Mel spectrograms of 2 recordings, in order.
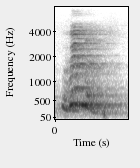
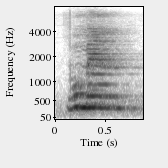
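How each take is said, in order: First: "women" said WIM-in, first vowel a short I; correct pronunciation. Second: "woman" said WUU-men for the plural women; common mispronunciation. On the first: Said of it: "The correct pronunciation is". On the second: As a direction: say "woman" ending in a clear MEN. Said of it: "People generally pronounce it wrongly". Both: Shown as a demonstration.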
